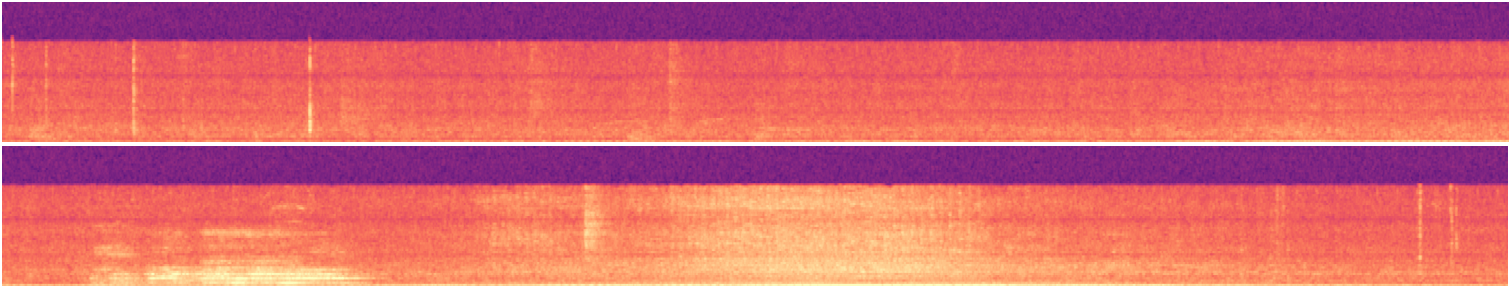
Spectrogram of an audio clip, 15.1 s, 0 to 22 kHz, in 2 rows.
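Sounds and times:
vehicle engine hum: 0:00.0 - 0:15.0
rooster crowing: 0:07.9 - 0:09.8.

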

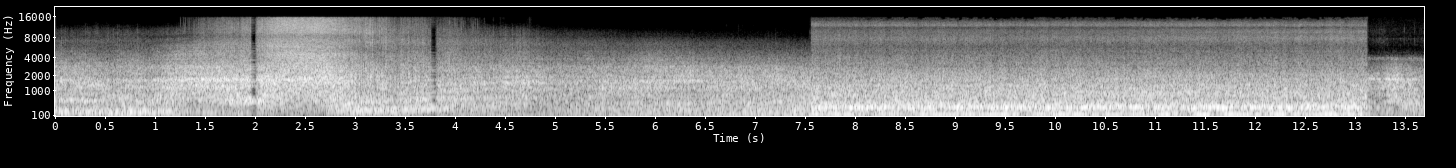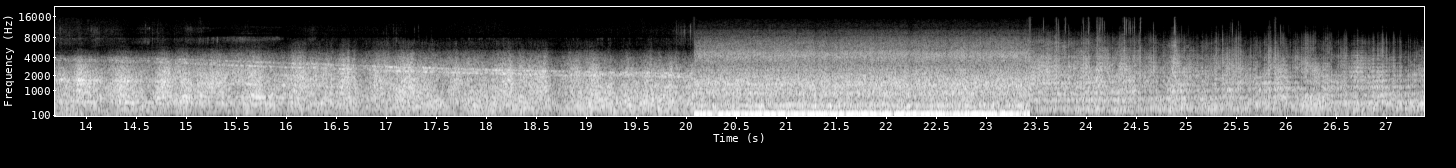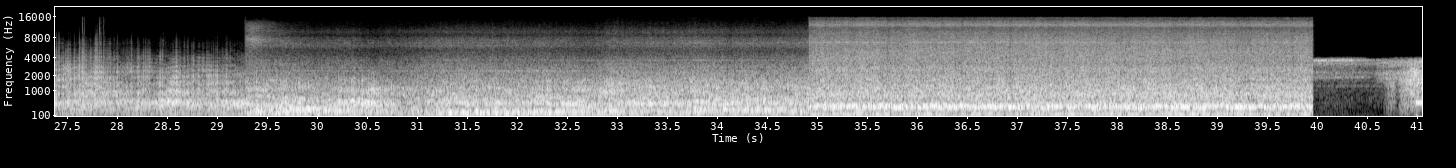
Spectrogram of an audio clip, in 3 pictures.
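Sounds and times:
jet passing: 0:00.0 - 0:25.5, 0:34.9 - 0:40.0
jet engine drone: 0:00.0 - 0:41.0.

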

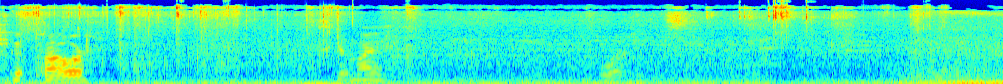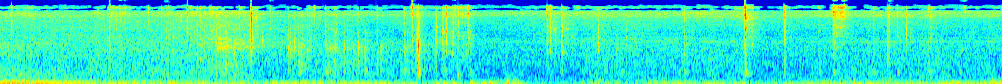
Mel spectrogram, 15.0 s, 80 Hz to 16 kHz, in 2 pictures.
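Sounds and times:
steady low rumble: 0:00.0 - 0:15.0
tools and plastic package handled: 0:08.3 - 0:14.8.

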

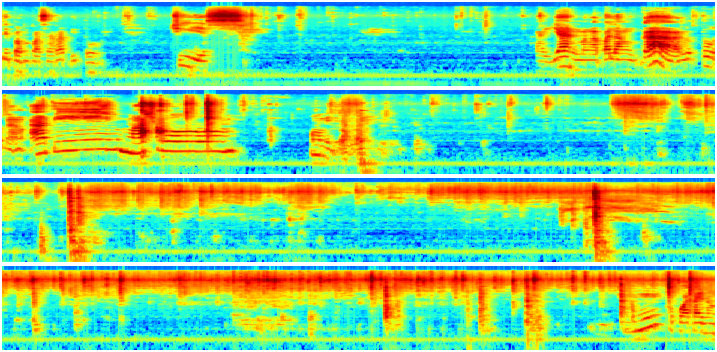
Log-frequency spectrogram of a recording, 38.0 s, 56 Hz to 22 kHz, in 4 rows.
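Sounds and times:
low steady hum: 0:00.0 - 0:38.0
egg sizzling: 0:01.3 - 0:07.2, 0:08.7 - 0:38.0
spatula scraping frying pan: 0:17.6 - 0:38.0.

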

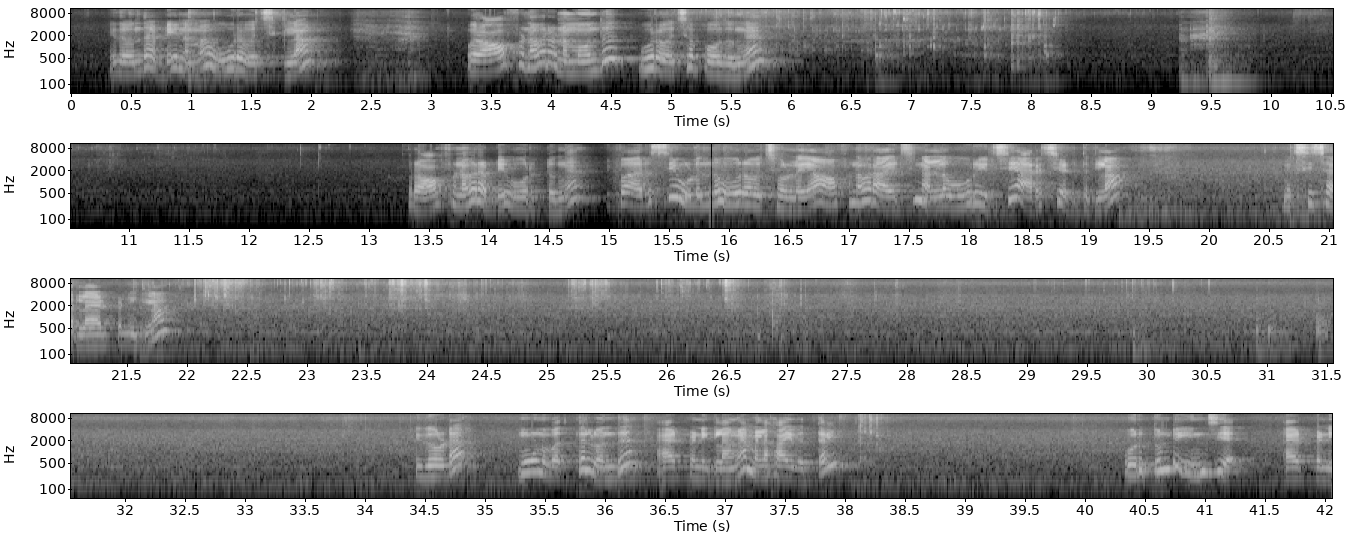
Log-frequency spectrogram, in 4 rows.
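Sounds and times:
water pouring into a glass bowl: 0:05.6 - 0:08.4, 0:22.0 - 0:24.6.

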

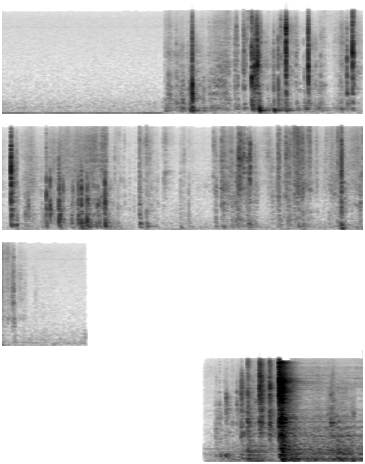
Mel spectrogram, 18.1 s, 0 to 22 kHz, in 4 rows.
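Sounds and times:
plastic wrapping crackling and tearing: 0:02.0 - 0:09.4.

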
